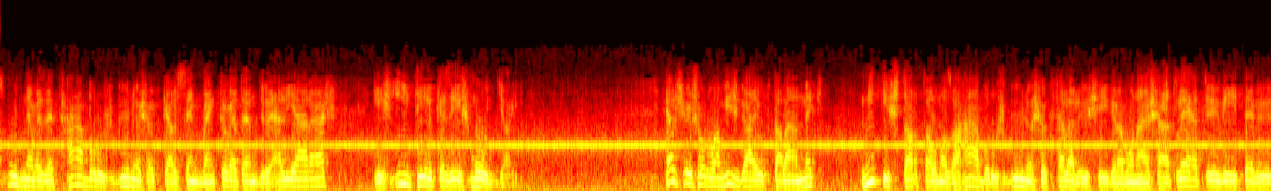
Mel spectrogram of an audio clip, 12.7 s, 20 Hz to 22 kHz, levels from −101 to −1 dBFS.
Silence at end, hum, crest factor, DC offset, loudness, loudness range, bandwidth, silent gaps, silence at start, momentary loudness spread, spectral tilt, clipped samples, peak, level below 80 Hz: 0 s; none; 12 dB; under 0.1%; -19 LUFS; 3 LU; 4.9 kHz; none; 0 s; 12 LU; -11 dB/octave; under 0.1%; -6 dBFS; -44 dBFS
